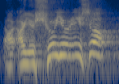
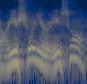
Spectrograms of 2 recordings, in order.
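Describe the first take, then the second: First: High, loud, suspicious question; insistent questioning. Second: Said in the usual way. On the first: Acted. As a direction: press the doubt loudly and insistently. Father repeats question, more insistently.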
